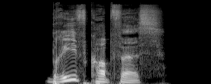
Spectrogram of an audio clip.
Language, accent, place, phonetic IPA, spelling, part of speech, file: German, Germany, Berlin, [ˈbʁiːfˌkɔp͡fəs], Briefkopfes, noun, De-Briefkopfes.ogg
- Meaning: genitive singular of Briefkopf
